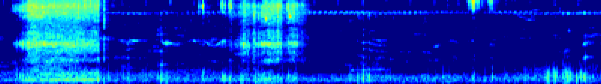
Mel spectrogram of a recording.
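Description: A hooked piau splashing and thrashing at the water's surface as it is reeled in beside the boat. There are two rough bursts about a second long, one just after the start and one about three seconds in, followed by faint scattered clicks.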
